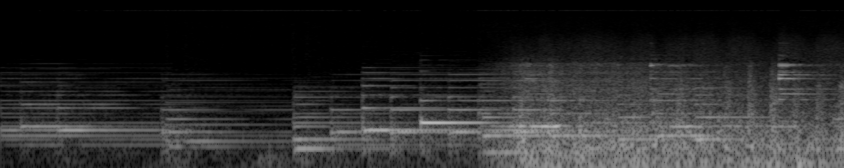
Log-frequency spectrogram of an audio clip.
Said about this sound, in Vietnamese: Hai chị em chờ không lâu, tiếng còi đã rít lên và tàu dần dộ đi tới.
